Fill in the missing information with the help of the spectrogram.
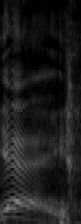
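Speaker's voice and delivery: laughing little yay; happy cheer. Shown as a demonstration. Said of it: "talk to each other and say".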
